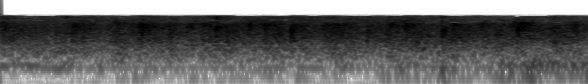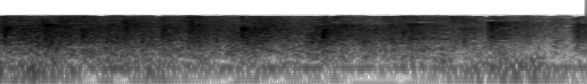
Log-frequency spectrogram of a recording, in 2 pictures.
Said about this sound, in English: Clap your hands if you love the Lord today.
